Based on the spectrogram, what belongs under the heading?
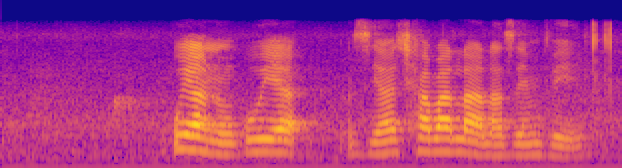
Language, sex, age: South Ndebele, female, 22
